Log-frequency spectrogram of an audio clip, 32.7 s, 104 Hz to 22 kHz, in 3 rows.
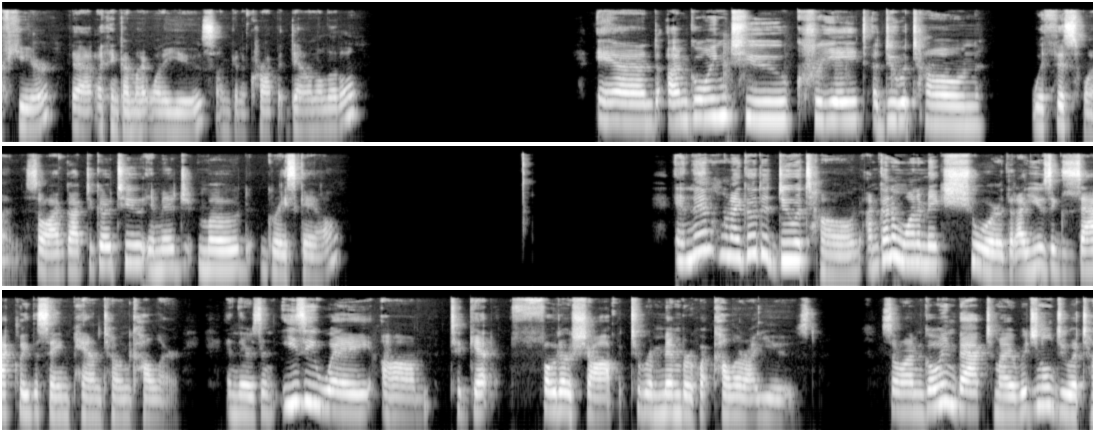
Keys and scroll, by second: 4.8 Return.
